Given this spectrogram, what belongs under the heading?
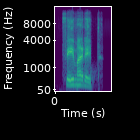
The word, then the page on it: favourite: Indian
